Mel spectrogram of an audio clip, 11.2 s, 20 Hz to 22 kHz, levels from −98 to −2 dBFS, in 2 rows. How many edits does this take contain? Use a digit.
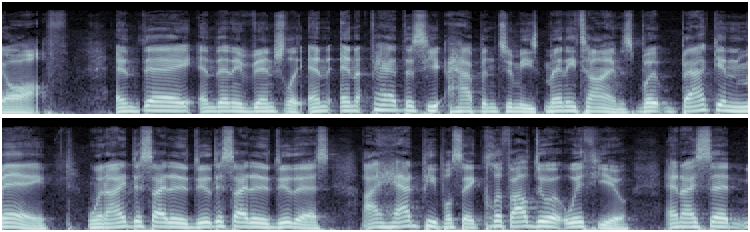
4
